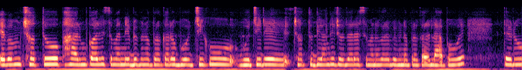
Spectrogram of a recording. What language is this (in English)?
Odia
